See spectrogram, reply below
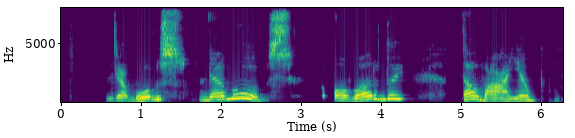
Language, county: Lithuanian, Tauragė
